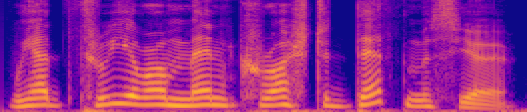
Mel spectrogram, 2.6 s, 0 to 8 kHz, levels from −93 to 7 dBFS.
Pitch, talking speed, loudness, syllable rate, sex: 175 Hz, 225 wpm, -17 LUFS, 4.8 syllables/s, male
